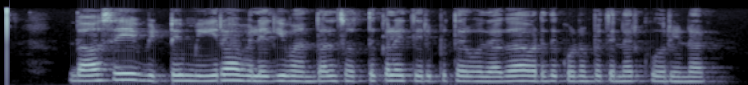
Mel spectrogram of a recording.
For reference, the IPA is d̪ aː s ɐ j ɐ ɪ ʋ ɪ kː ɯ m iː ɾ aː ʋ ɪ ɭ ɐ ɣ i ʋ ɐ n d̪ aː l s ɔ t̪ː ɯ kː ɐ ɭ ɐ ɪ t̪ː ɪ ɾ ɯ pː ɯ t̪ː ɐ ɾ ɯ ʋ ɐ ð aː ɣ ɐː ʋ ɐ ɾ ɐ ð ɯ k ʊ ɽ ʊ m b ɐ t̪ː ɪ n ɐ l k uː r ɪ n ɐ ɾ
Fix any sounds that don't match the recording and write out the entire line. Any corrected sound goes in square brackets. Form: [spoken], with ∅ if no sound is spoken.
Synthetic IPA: d̪ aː s ɐ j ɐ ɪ ʋ ɪ [ʈː] ɯ m iː ɾ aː ʋ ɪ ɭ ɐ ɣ i ʋ ɐ n d̪ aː l s ɔ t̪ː ɯ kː ɐ ɭ ɐ ɪ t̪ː ɪ ɾ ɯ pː ɯ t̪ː ɐ ɾ ɯ ʋ ɐ ð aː ɣ ɐː ʋ ɐ ɾ ɐ ð ɯ k ʊ ɽ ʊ m b ɐ t̪ː ɪ n ɐ [ɾ] k uː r ɪ n ɐ ɾ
